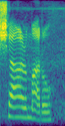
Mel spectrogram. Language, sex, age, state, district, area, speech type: Punjabi, female, 18-30, Punjab, Bathinda, rural, read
